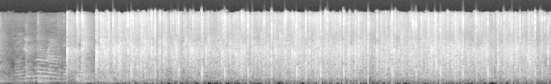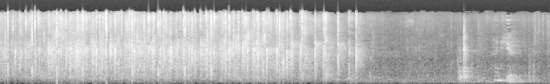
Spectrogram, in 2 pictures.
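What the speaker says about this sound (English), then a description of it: "I'll give them a round of applause" A crowd of residents gives a long, loud round of applause for petition presenters at a community meeting about an incinerator, steady dense clapping that stops abruptly, followed by a few stray claps and murmurs.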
